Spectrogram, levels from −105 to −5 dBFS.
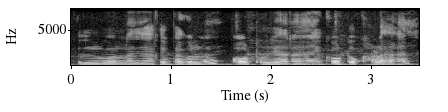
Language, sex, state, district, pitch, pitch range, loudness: Hindi, male, Uttar Pradesh, Budaun, 140 Hz, 140-145 Hz, -27 LUFS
